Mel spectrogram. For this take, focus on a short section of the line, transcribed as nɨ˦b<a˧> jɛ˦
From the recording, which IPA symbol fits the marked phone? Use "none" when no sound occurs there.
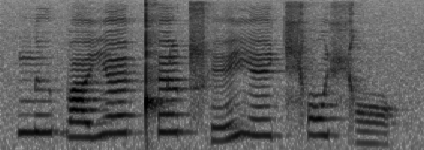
a˧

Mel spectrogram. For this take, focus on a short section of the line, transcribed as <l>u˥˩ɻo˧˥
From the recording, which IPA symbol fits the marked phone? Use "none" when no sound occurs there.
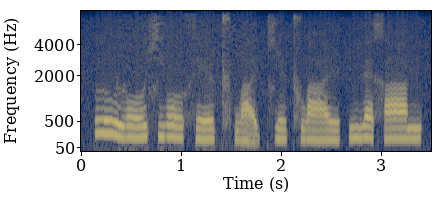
l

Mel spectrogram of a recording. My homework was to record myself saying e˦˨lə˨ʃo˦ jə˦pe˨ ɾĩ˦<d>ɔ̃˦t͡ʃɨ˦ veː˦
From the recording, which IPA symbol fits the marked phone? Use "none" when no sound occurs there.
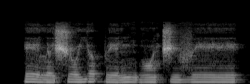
ɡ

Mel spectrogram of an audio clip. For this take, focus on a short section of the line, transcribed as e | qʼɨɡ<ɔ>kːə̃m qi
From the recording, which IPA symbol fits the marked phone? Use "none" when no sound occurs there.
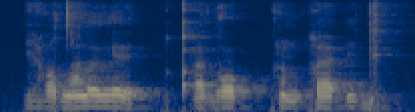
ɔ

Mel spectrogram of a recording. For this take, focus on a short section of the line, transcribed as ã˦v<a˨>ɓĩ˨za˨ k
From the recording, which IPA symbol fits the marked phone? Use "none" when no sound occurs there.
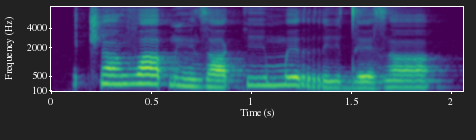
a˦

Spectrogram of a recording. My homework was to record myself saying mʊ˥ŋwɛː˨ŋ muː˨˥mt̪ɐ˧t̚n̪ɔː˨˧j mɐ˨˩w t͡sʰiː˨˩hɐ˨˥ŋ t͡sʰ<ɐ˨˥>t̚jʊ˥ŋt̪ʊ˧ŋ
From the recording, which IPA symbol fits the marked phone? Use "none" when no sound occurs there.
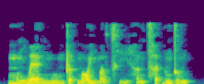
ɐ˧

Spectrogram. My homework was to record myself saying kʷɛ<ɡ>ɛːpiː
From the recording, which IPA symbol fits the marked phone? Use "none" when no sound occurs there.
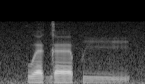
ɡ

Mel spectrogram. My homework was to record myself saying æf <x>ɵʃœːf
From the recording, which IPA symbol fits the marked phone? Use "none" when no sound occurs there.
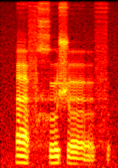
x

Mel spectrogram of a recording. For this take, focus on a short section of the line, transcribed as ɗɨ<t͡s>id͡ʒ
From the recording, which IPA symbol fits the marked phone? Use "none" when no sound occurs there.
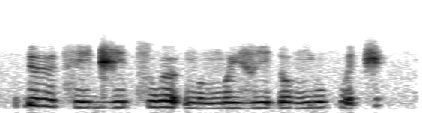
t͡s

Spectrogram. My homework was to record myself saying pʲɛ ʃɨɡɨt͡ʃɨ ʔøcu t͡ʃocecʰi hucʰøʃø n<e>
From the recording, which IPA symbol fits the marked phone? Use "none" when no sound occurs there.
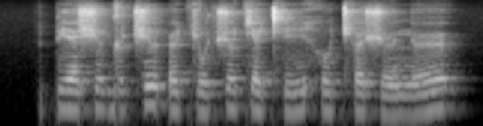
ø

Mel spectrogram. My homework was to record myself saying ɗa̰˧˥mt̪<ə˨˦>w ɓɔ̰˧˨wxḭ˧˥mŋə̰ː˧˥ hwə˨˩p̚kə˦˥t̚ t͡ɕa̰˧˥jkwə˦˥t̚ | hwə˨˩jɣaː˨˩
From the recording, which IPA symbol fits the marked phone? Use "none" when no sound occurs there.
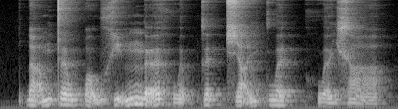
ə˧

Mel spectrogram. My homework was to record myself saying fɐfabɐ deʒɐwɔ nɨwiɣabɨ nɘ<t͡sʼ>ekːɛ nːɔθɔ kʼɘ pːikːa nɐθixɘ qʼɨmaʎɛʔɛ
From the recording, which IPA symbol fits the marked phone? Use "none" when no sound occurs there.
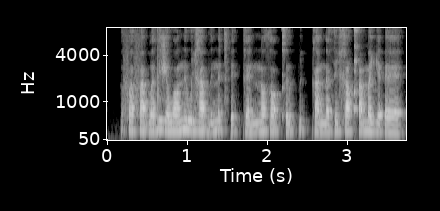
t͡sʼ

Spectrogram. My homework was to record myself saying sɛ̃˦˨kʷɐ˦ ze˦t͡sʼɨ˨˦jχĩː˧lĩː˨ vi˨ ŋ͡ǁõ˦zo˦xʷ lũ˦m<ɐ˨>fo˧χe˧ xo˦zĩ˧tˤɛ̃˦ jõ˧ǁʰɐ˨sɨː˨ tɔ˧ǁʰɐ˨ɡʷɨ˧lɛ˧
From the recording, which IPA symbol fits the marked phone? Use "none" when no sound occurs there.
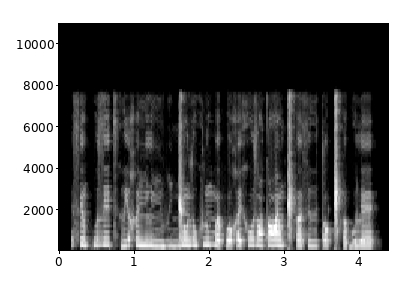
ɐ˨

